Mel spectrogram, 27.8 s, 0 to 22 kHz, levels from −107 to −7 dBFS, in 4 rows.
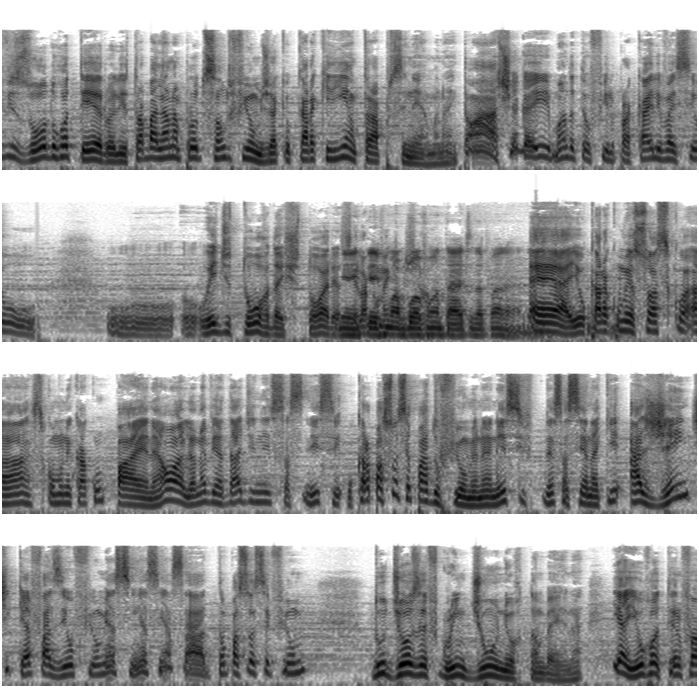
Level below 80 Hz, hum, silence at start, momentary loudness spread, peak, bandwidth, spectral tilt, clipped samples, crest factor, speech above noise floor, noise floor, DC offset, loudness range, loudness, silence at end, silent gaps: -50 dBFS; none; 0 s; 10 LU; 0 dBFS; 12.5 kHz; -4 dB/octave; under 0.1%; 18 dB; 26 dB; -44 dBFS; under 0.1%; 6 LU; -19 LUFS; 0 s; none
